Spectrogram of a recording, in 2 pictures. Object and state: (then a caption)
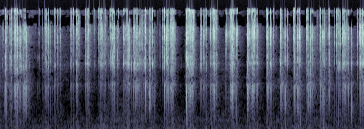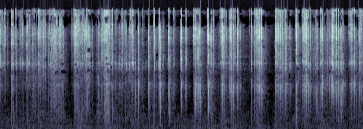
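Rhinestone-covered jar. Long pointed acrylic nails rapidly tap and scratch across the faceted purple, green and clear plastic rhinestones covering a small round jar or lid. The result is a dense stream of sharp, bright, high-pitched clicks with a crisp scratchy hiss between them, each tick dying away almost instantly with almost no low end.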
